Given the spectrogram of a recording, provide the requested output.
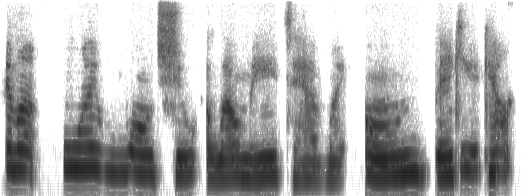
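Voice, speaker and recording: Woman as timid but cunning radio-drama sister, highish pitch, earnest, theatrical, dry close sound. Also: takes it slowly, dry recording, muffled recording. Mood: meek pleading. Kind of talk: old-time radio drama acting.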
